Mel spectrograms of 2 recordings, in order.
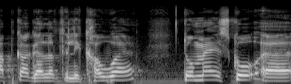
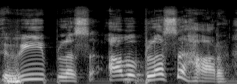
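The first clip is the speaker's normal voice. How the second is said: slow breakdown; slower than usual. Shown as a demonstration. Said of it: "संधि विच्छेद".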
